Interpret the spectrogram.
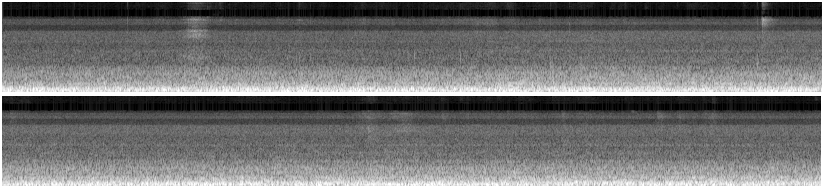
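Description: Steady low rumble of a moving electric commuter train, heard from inside the carriage: wheels running on the rails with no letup. A few faint, brief high clicks come through the rumble.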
